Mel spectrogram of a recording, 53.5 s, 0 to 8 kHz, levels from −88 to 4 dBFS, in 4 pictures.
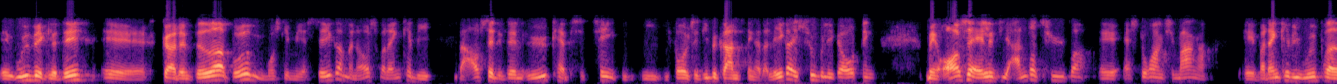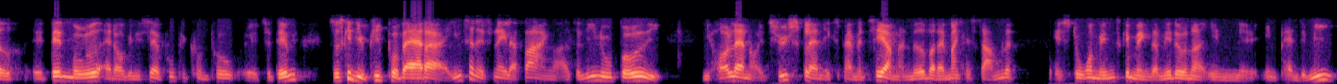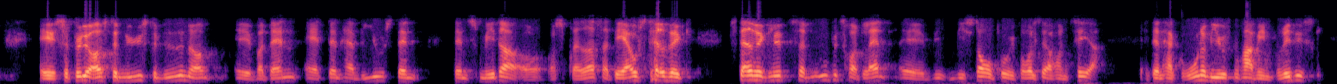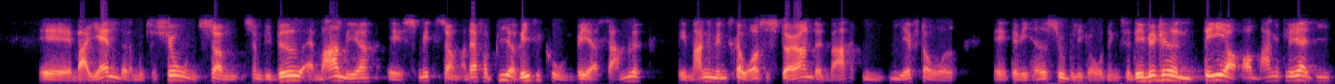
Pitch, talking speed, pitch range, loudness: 125 Hz, 190 wpm, 110-150 Hz, -20 LUFS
